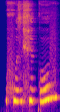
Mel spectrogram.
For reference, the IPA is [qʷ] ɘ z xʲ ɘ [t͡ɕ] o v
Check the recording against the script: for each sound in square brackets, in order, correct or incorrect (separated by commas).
incorrect, incorrect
